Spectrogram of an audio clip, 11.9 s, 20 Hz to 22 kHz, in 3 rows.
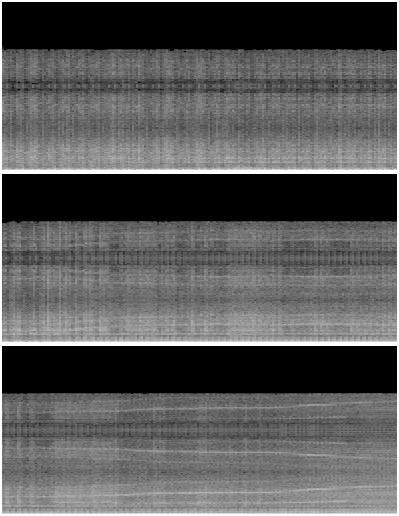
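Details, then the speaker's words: Honda CX500T with nasty rattle at idle continuing as revs climb: harsh, uneven clattering; once suspected cam chain, but it stops when the clutch is pulled in, so it is in the clutch or transmission. "If you watched my earlier videos of the bike running, you could hear there was a pretty nasty rattling sound coming from it."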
